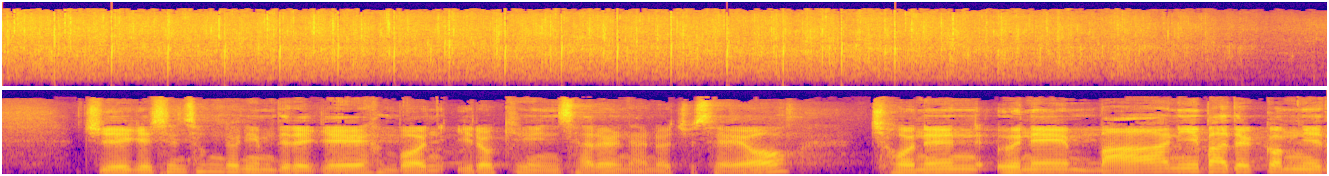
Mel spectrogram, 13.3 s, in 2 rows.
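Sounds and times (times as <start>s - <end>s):
audience applauding: 0.0s - 6.6s
speech: 7.1s - 13.2s.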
